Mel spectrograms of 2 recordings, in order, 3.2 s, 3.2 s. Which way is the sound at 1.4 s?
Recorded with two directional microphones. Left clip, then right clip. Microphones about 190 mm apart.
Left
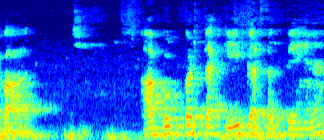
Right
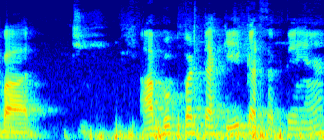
40° right (ahead or behind).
